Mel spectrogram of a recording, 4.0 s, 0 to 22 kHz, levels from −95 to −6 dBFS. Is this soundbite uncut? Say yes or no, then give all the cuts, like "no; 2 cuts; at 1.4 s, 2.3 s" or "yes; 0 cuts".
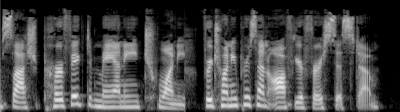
no; 1 cut; at 1.8 s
